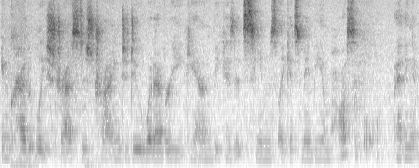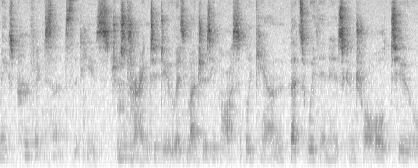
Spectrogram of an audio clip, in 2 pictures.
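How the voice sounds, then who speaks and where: Over noticeable background noise, a woman talks at a fairly quick pace with hardly any pauses. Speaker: reaction video co-host. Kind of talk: casual reaction commentary. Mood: thoughtful, lightly amused. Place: home room.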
